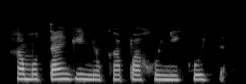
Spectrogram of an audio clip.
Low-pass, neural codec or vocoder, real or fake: 7.2 kHz; none; real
